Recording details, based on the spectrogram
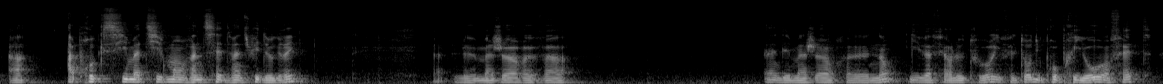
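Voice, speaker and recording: Low-voiced man, hesitant casual commentary. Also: a little mellow. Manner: hesitant, many "euh" fillers and restarts. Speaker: ant-keeping hobbyist vlogger. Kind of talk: casual spoken commentary over filming.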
